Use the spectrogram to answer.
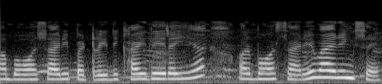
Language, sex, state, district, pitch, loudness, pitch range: Hindi, female, Chhattisgarh, Raipur, 250 Hz, -13 LUFS, 230-295 Hz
